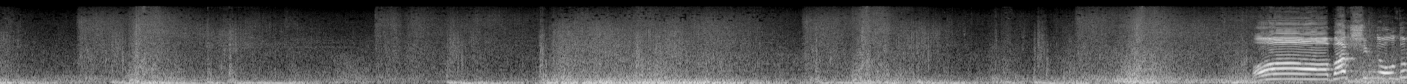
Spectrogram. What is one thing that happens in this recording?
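Heavy blows thud during a fight.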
